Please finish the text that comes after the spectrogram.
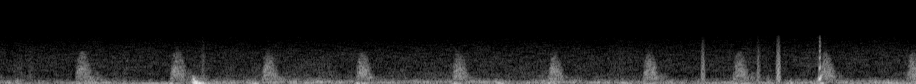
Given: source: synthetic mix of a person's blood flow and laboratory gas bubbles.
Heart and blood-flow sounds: Doppler ultrasound of blood flow; subclavian vein
8.16-8.25 s: bubbles
From the record:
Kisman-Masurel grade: 112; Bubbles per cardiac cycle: 1 to 2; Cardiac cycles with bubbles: 1 to 10%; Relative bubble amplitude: moderate (0.250 to 0.450); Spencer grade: 1 (occasional bubble signal discernible with the cardiac motion signal, with majority of cardiac periods free of bubbles); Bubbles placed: anywhere in the cardiac cycle

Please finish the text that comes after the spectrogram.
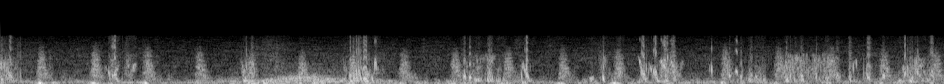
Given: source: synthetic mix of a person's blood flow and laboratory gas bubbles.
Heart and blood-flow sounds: Doppler ultrasound of blood flow; subclavian vein
0.00-0.22 s: bubbles
1.05-1.38 s: bubbles
2.39-2.56 s: bubbles
3.35-3.81 s: bubbles
4.60-5.08 s: bubbles
5.18-5.34 s: bubbles
5.88-5.96 s: bubbles
5.99-6.25 s: bubbles
6.36-6.85 s: bubbles
7.06-7.16 s: bubbles
7.25-7.68 s: bubbles
7.81-8.42 s: bubbles
8.47-8.88 s: bubbles
8.97-9.37 s: bubbles
From the record:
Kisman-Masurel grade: 232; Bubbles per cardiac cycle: several, 3 to 8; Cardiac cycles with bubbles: 50 to 99%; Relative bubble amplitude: moderate (0.250 to 0.450); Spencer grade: 3 (all of the cardiac periods contain showers or single bubble signals, but not dominating or overriding the cardiac motion signals); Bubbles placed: anywhere in the cardiac cycle

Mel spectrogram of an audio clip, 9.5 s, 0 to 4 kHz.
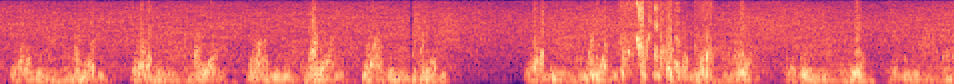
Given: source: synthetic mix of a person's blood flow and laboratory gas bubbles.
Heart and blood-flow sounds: Doppler ultrasound of blood flow; precordium
6.18-6.78 s: bubbles
6.94-7.14 s: bubbles
From the record:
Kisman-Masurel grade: 223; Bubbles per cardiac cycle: several, 3 to 8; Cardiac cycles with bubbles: 10 to 50%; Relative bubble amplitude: loud (0.450 to 0.775); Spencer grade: 2 (many but less than half of the cardiac periods contain bubble signals, singularly or in groups); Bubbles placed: only in the low amplitude regions of the cardiac cycle

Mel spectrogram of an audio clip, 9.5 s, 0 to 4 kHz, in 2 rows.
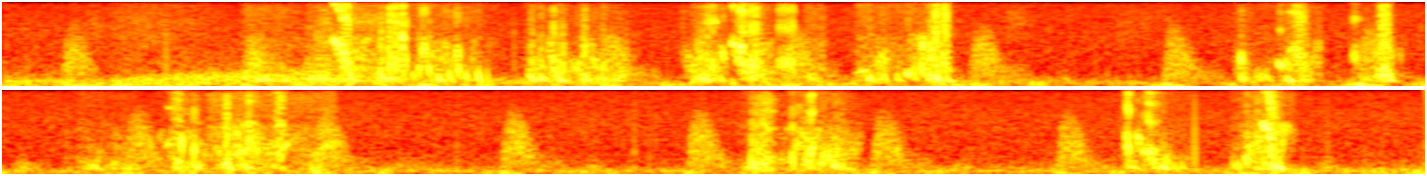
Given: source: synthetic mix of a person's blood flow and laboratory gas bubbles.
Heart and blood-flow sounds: Doppler ultrasound of blood flow; subclavian vein
0.80-1.66 s: bubbles
1.74-2.09 s: bubbles
2.25-2.75 s: bubbles
2.83-3.21 s: bubbles
4.09-4.41 s: bubbles
4.49-4.67 s: bubbles
4.99-5.21 s: bubbles
5.25-5.87 s: bubbles
7.19-7.61 s: bubbles
8.46-8.71 s: bubbles
8.82-9.05 s: bubbles
From the record:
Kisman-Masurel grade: 333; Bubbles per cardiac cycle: rolling drumbeat, 9 or more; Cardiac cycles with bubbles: 50 to 99%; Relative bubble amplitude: loud (0.450 to 0.775); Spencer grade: 3 (all of the cardiac periods contain showers or single bubble signals, but not dominating or overriding the cardiac motion signals); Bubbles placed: anywhere in the cardiac cycle

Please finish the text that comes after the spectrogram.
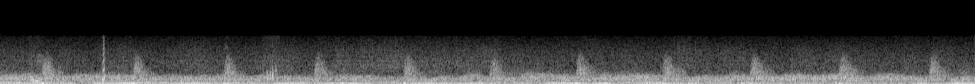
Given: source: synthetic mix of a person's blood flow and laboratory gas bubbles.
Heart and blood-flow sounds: Doppler ultrasound of blood flow; subclavian vein
0.27-0.46 s: bubbles
1.00-1.10 s: bubbles
2.24-2.30 s: bubbles
2.62-2.80 s: bubbles
From the record:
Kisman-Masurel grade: 123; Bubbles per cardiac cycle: 1 to 2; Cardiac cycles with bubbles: 10 to 50%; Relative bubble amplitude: loud (0.450 to 0.775); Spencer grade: 2 (many but less than half of the cardiac periods contain bubble signals, singularly or in groups); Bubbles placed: anywhere in the cardiac cycle

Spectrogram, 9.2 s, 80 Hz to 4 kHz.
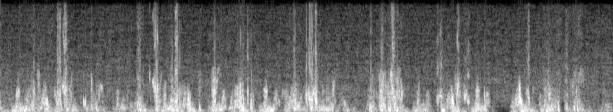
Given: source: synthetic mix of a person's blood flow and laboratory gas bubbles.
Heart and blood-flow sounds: Doppler ultrasound of blood flow; precordium
0.00-0.04 s: bubbles
0.26-0.69 s: bubbles
0.79-1.12 s: bubbles
1.21-1.56 s: bubbles
2.03-2.16 s: bubbles
2.21-2.79 s: bubbles
2.96-3.04 s: bubbles
3.15-3.41 s: bubbles
3.48-3.84 s: bubbles
4.15-5.06 s: bubbles
5.50-6.08 s: bubbles
6.53-6.75 s: bubbles
6.81-7.05 s: bubbles
7.12-7.31 s: bubbles
7.86-8.00 s: bubbles
8.06-8.78 s: bubbles
From the record:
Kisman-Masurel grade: 342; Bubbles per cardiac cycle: rolling drumbeat, 9 or more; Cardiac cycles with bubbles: 100%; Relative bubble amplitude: moderate (0.250 to 0.450); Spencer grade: 3 (all of the cardiac periods contain showers or single bubble signals, but not dominating or overriding the cardiac motion signals); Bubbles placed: only in the low amplitude regions of the cardiac cycle

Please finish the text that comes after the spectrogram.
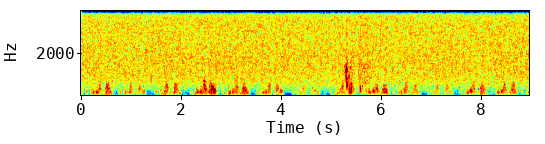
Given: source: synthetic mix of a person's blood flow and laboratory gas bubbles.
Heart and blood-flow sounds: Doppler ultrasound of blood flow; precordium
5.26-5.45 s: bubbles
5.53-5.79 s: bubbles
From the record:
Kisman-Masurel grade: 212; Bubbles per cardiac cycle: several, 3 to 8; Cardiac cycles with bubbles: 1 to 10%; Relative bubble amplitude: moderate (0.250 to 0.450); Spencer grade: 1 (occasional bubble signal discernible with the cardiac motion signal, with majority of cardiac periods free of bubbles); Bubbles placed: anywhere in the cardiac cycle

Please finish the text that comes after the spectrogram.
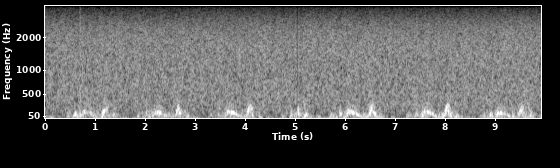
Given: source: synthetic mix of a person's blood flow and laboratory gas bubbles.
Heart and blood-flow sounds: Doppler ultrasound of blood flow; precordium
0.64-0.72 s: bubbles
From the record:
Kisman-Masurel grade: 111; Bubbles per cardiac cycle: 1 to 2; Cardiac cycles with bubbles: 1 to 10%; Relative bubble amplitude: barely perceptible (0.100 to 0.250); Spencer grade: 1 (occasional bubble signal discernible with the cardiac motion signal, with majority of cardiac periods free of bubbles); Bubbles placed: anywhere in the cardiac cycle

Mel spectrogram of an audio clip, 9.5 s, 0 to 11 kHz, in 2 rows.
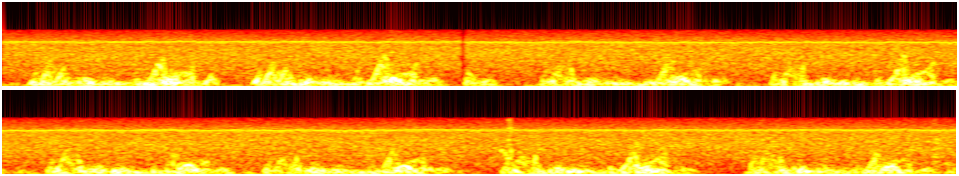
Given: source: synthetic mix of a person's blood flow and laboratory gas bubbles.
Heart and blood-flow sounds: Doppler ultrasound of blood flow; precordium
7.25-7.50 s: bubbles
7.54-7.61 s: bubbles
8.41-8.62 s: bubbles
9.40-9.55 s: bubbles
From the record:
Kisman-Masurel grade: 121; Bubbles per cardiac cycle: 1 to 2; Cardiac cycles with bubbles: 10 to 50%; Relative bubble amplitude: barely perceptible (0.100 to 0.250); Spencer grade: 2 (many but less than half of the cardiac periods contain bubble signals, singularly or in groups); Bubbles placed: only in the low amplitude regions of the cardiac cycle

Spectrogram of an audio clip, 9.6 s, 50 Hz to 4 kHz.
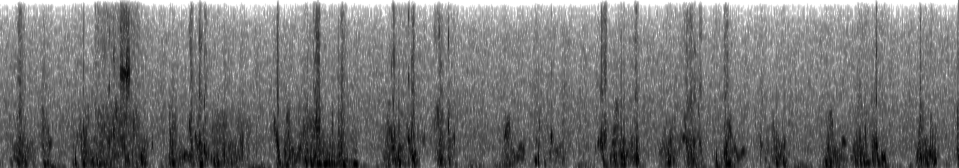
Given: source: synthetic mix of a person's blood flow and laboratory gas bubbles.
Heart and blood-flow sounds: Doppler ultrasound of blood flow; precordium
0.09-0.29 s: bubbles
0.41-0.55 s: bubbles
0.71-1.57 s: bubbles
1.67-1.81 s: bubbles
1.87-2.53 s: bubbles
2.71-3.61 s: bubbles
3.84-4.27 s: bubbles
4.33-4.61 s: bubbles
5.21-5.28 s: bubbles
5.33-5.57 s: bubbles
5.93-6.43 s: bubbles
6.65-7.04 s: bubbles
7.14-7.32 s: bubbles
7.59-7.67 s: bubbles
7.71-7.90 s: bubbles
8.22-8.31 s: bubbles
8.52-8.90 s: bubbles
9.16-9.38 s: bubbles
9.54-9.60 s: bubbles
From the record:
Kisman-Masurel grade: 343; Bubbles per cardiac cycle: rolling drumbeat, 9 or more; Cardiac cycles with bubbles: 100%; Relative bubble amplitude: loud (0.450 to 0.775); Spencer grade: 3 (all of the cardiac periods contain showers or single bubble signals, but not dominating or overriding the cardiac motion signals); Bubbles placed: anywhere in the cardiac cycle

